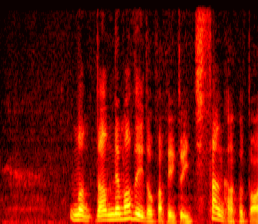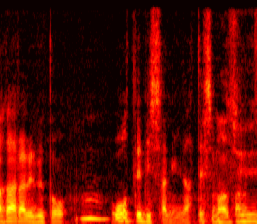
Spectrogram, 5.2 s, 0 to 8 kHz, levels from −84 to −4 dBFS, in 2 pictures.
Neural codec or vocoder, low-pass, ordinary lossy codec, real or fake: codec, 16 kHz, 4 kbps, FunCodec, trained on LibriTTS, 50 frames a second; none; none; fake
